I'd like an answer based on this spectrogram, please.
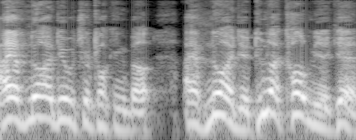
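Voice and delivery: imitated Arabic accent, male. Retelling a phone call with a man: imitating an arabic accent. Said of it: "he's all of a sudden Arabic".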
